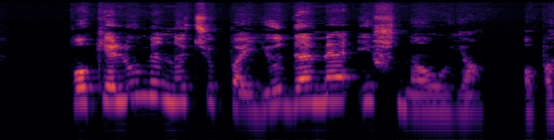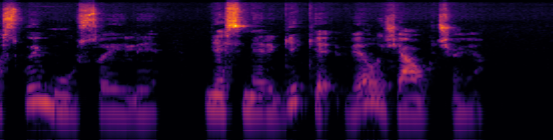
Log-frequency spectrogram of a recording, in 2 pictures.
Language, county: Lithuanian, Klaipėda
